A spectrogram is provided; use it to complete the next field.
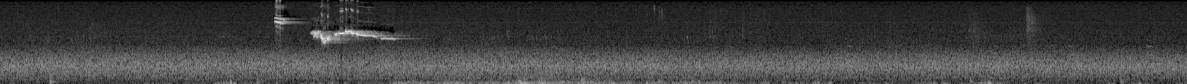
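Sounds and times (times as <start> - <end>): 
background hiss: 0.0 - 11.8
European robin singing: 2.2 - 4.3.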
